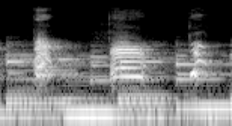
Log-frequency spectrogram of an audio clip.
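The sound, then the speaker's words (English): A dog barks three times in fairly quick succession, short sharp barks spaced evenly apart, over a low steady background hum. “Here is my dog.”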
